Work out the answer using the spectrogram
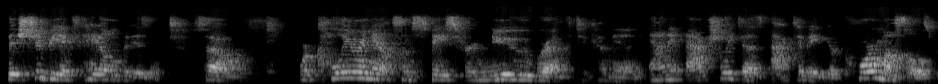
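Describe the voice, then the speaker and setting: A woman in her thirties guiding a yoga class in a calm, gentle voice, still a little froggy in the morning and clearing her throat now and then. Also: medium pitch, slight background noise. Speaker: yoga teacher. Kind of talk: guided yoga class instruction. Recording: dull, echoey room from a distance.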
